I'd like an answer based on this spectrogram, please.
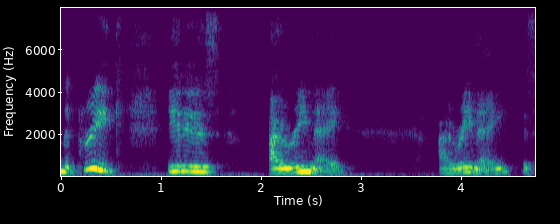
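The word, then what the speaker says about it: εἰρήνη: actually is in the greek it is irene irene is how you pronounce it in the greek and its hebrew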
